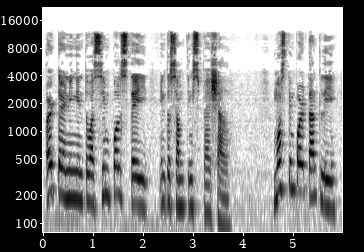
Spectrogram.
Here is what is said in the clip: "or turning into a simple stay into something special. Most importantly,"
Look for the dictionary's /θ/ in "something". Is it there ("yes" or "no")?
no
